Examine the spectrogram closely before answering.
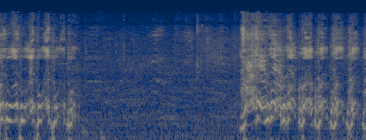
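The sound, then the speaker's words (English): A voice imitates a turkey gobble, made in the back of the throat as a rapid, throaty rattle of many pulses. It comes in two loud bursts separated by a quieter gap. “I like to gobble. You say ga, and then you go obble, obble, obble, obble, but you do it in the back of your throat.”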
